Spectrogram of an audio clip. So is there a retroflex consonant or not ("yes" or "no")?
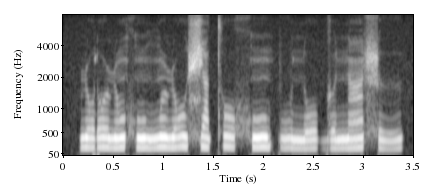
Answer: yes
